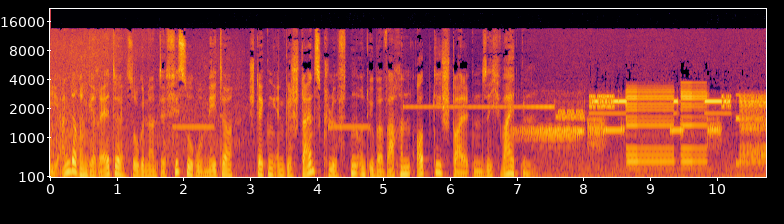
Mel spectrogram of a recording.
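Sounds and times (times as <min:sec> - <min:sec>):
speech: 0:00.1 - 0:07.4
telephone modem dial-up connection tones: 0:01.8 - 0:02.6, 0:04.2 - 0:10.7.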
